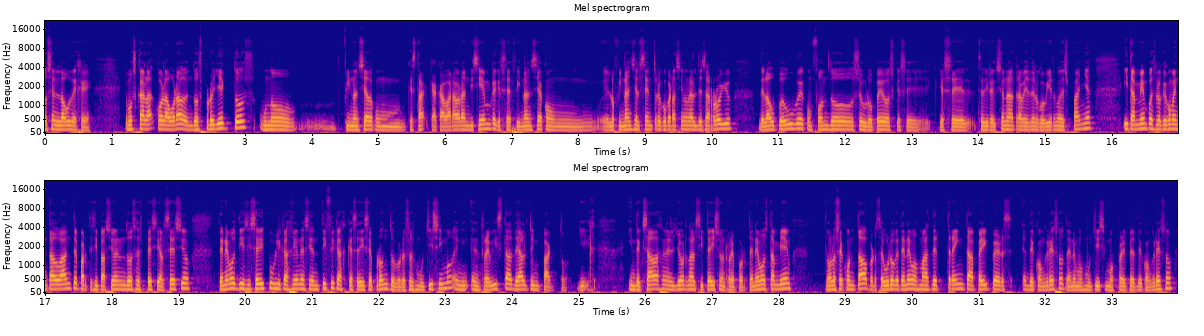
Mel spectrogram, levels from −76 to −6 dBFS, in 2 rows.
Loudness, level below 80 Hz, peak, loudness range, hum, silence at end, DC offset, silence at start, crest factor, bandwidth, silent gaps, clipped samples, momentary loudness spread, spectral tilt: -23 LUFS; -36 dBFS; -4 dBFS; 2 LU; none; 0.05 s; under 0.1%; 0 s; 18 dB; 12.5 kHz; none; under 0.1%; 8 LU; -7.5 dB/octave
